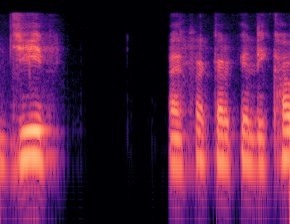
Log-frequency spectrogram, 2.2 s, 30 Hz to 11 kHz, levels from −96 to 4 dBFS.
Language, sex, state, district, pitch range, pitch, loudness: Hindi, male, Chhattisgarh, Bastar, 145-175 Hz, 165 Hz, -20 LUFS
